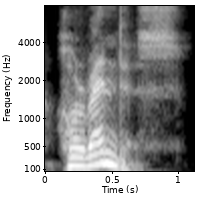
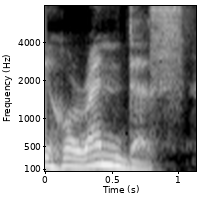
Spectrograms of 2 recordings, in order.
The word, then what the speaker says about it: horrendous: pronunciation here I say horrendous so the ending here this o s ending sounds like us us okay be careful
